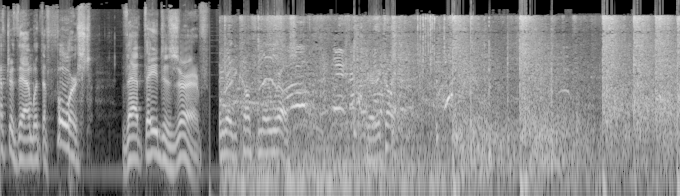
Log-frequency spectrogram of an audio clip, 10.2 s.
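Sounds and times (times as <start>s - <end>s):
speech: 0.0s - 6.2s
noisy rumbling background: 3.2s - 10.2s
real gunshots fired at a man: 5.2s - 10.2s.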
